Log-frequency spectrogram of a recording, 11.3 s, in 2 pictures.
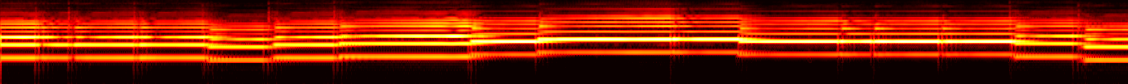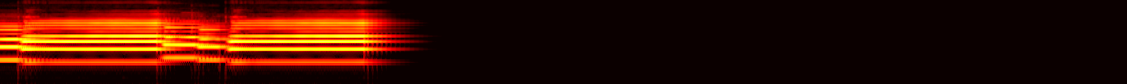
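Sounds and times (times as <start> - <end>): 
folk dance march in G major: 0.0 - 7.6.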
